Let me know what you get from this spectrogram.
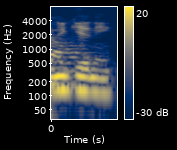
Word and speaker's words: Nagini: Yeah, Nagini.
